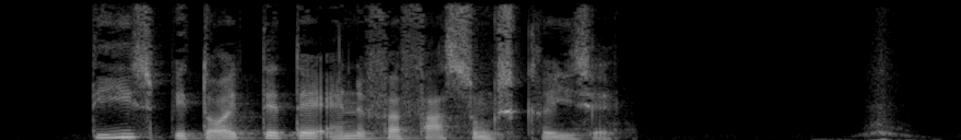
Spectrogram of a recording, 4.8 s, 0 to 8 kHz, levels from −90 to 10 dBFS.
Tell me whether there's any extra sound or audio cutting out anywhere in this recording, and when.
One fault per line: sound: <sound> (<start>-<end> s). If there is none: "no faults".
sound: whoosh (4.1-4.7 s)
